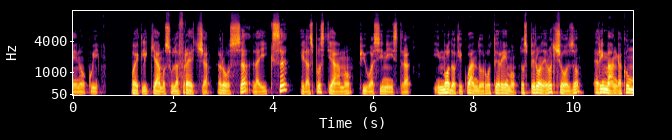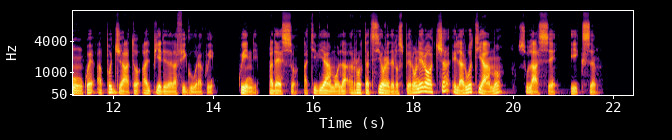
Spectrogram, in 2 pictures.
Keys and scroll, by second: 17.4 r.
